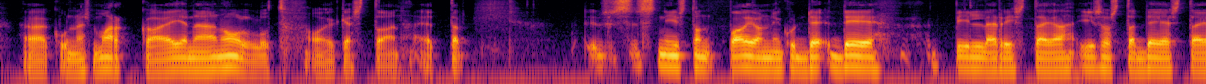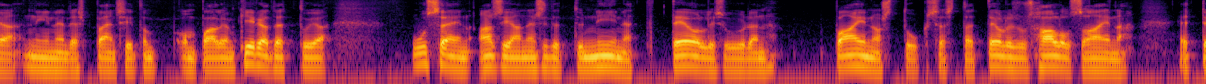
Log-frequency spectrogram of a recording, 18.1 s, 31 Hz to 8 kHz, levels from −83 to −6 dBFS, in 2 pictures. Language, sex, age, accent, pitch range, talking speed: Finnish, male, 30-49, native, 80-95 Hz, 115 wpm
